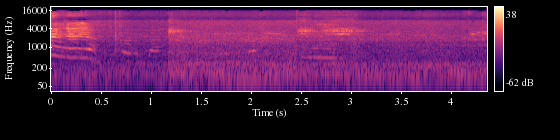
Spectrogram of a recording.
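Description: A young child's high, drawn-out vocal sound gliding down and trailing off in the first half second, then a steady low rumble of outdoor background noise with faint voices.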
